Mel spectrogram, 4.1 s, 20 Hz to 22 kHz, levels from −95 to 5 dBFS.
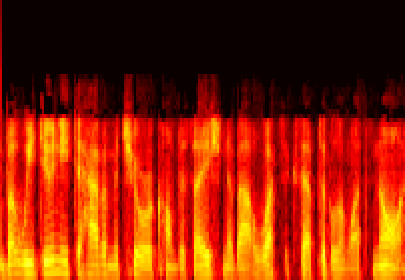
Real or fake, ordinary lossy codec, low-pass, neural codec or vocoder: fake; MP3, 32 kbps; 7.2 kHz; codec, 16 kHz, 0.9 kbps, LongCat-Audio-Codec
